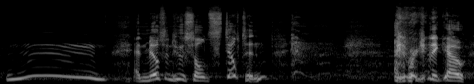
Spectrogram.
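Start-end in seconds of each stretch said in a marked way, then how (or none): 0.1-1.1 high, soft "mmm" of relish; drawn-out mock delight; yummy hum. Shown as a demonstration. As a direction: hum as if tasting cake.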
